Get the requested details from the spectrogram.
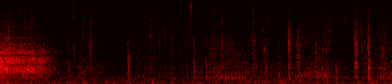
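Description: Footsteps crunch softly on the ground.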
